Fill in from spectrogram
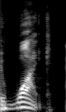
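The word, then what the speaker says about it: whike: And there's also what are called a wike. It's so hard to pronounce, but it's W-H-I-K-E, a wike.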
